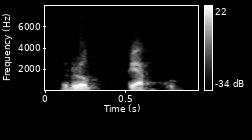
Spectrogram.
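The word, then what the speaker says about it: 六百: Pronounce 600 रुक प्याकू, double P.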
